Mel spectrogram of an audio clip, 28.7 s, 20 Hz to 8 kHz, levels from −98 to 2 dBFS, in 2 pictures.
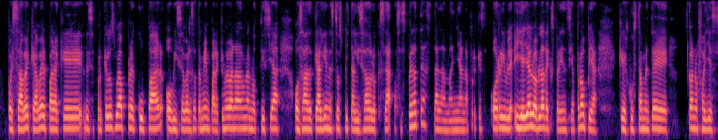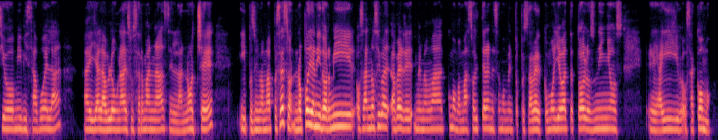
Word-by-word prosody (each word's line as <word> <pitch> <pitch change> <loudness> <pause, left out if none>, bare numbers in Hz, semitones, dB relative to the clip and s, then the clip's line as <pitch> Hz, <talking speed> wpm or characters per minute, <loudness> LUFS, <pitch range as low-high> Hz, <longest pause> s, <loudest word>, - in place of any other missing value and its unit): pues, 185 -4 -1
sabe 190 +3 +3
que 190 - -2
a 175 - +2
ver 200 +2 +2
para 180 -2 +2
qué, 195 +2 -1
dice: 190 -2 -7
"¿Por 185 0 -7
qué 205 - -3
los 205 -1 0
voy 215 0 +3
a 210 0 0
preocupar? 190 -1 +1
o 185 -1 +2
viceversa, 175 +1 -3
también, 185 0 -3
¿para 165 -2 -3
qué 155 - -8
me 195 - 0
van 195 0 +2
a 195 - +3
dar 190 0 0
una 195 0 -3
noticia, 180 +1 -3 0.3
o 190 - +1
sea, 185 +1 +1
de 180 - 0
que 190 - +1
alguien 185 +2 +1
esté 185 +1 -4
hospitalizado?", 180 -1 -3
o - - +2
lo 170 -1 -3
que - - -24
sea, 180 - -3
o - - -18
sea, 175 - -17
espérate 235 +7 -2
hasta 230 -7 -7
la 170 -1 -6
mañana, 165 0 -7
porque 200 -3 -14
es 185 - -19
horrible 195 -1 +1
y 205 0 +5
ella 220 +3 +8
lo 225 -2 +8
habla 200 +1 +5
de 195 - +1
experiencia 170 0 -7
propia, 190 -4 -1 0.4
que 180 -2 0
justamente 180 0 -1 0.4
cuando 195 -1 0
falleció 180 +1 -2
mi 185 +1 -3
bisabuela, 180 +5 -4 0.4
a 175 0 -2
ella 175 +1 +2
le 180 - +3
habló 175 +1 +4
una 175 0 -1
de 180 - 0
sus 170 -1 -9
hermanas 175 +1 -3
en 160 -2 -6
la 145 0 -4
noche 180 +6 0 0.5
y, 185 -2 -3
pues, 170 -1 -4
mi 175 - 0
mamá, 175 +1 0
pues, 195 +4 -5
eso, 270 -9 +6
no 175 0 +1
podía 255 0 +10
ni 225 -2 +6
dormir, 220 +4 +5
o - - -2
sea, 190 +1 0
no 200 +1 +1
se 225 - -1
iba 220 -2 +3
a - - +1
ver, 185 -2 +2
mi 180 -2 -5
mamá 185 +1 -4
como 205 -2 -3
mamá 170 +1 -4
soltera 185 +2 -2
en 185 - -5
ese 180 0 -10
momento, 170 -1 -9
pues, 170 -3 -11
a 165 - 0
ver 170 -2 +2
cómo 175 +2 -2
llévate 185 0 +2
a - - -12
todos 190 0 +3
los 170 -2 -1
niños, 185 -1 -3 0.5
eh, 165 -3 -3
ahí, 175 +2 -1
o 165 - -4
sea, 165 - -8
¿cómo? 170 -3 +1
180 Hz, 225 wpm, -23 LUFS, 175-195 Hz, 0.5 s, podía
